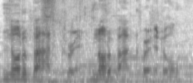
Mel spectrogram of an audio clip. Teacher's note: Sorry, I'm doing the British thing. With me glottal stops.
